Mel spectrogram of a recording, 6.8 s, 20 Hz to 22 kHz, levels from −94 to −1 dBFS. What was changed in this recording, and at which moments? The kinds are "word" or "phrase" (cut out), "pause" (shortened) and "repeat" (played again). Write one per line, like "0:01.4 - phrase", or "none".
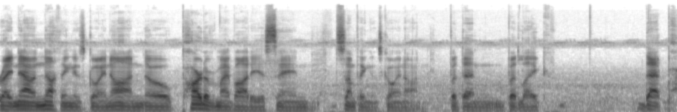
0:01.4 - word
